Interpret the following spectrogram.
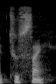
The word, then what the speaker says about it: Toussaint: Well, if you're pronouncing in French, you'd say Toussaint. Toussaint.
